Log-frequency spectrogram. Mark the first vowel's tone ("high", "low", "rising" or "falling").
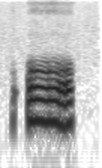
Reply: low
